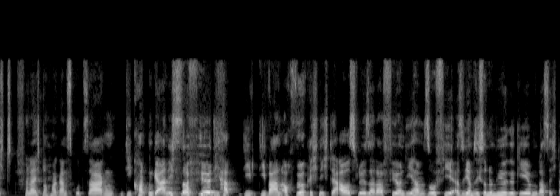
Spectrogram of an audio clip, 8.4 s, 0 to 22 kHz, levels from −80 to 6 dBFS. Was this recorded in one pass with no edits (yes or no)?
yes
